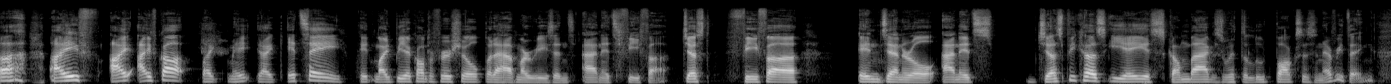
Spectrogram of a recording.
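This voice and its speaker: A man speaks at a moderate pace with a Dutch accent, his medium-pitched voice carrying lively intonation. The recording is very clean with a silent background, and the sound is dry and close with no echo. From Netherlands. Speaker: streamer and caster. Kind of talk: casual interview.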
